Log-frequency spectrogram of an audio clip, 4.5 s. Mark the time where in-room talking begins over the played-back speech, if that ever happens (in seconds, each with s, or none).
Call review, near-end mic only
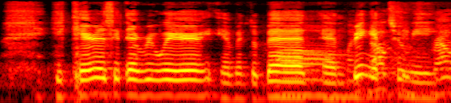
2.7 s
